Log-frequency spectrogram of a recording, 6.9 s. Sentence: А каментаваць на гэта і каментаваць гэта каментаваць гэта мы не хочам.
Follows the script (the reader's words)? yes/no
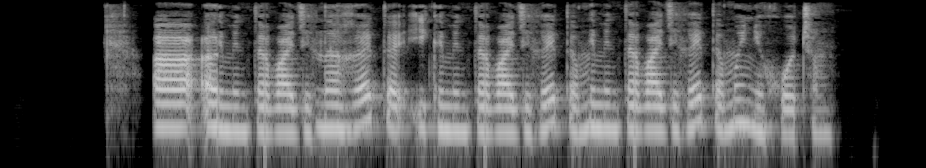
yes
